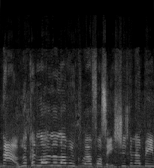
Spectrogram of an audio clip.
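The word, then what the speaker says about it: Lovinfosse: Lola Lovenfosse, yeah.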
